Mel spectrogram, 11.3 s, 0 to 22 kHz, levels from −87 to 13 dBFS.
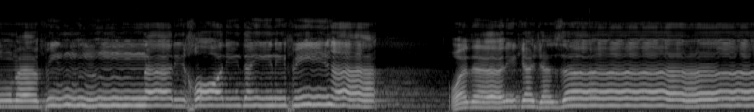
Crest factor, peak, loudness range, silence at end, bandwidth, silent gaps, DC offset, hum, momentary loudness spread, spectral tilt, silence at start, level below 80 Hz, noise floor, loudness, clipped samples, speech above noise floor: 12 dB; -16 dBFS; 2 LU; 0 s; 11 kHz; none; under 0.1%; none; 4 LU; -5.5 dB/octave; 0 s; -66 dBFS; -57 dBFS; -29 LUFS; under 0.1%; 28 dB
